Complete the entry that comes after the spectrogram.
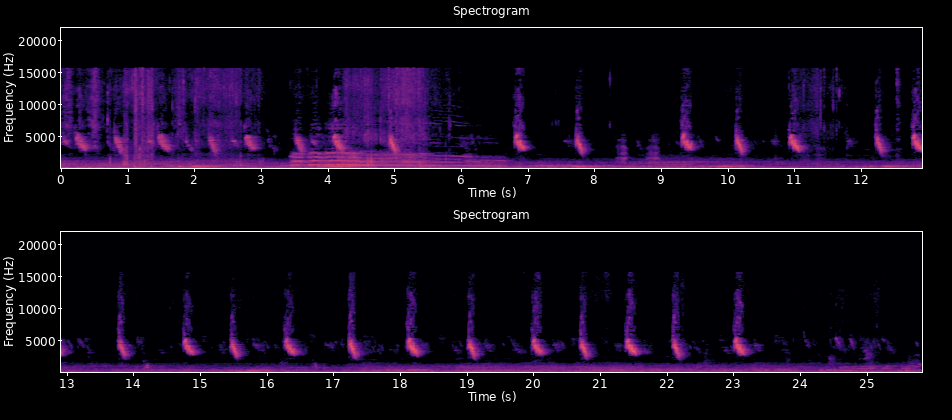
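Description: A small bird calling over and over with a short, high chirp, about once a second and a little faster at first. A lower, drawn-out call falling in pitch sounds about four seconds in.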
